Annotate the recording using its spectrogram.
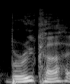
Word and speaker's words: Brugge: Group F, we've got Zenit St. Petersburg, Borussia Dortmund, Lazio, and Club Brugge, is how I believe you say it properly.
